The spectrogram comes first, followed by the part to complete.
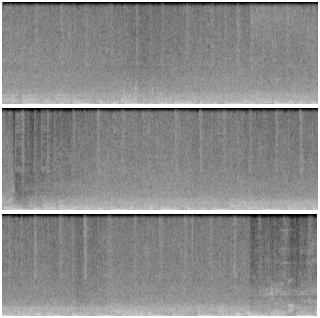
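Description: Live rock 'n' roll band playing loudly, with a steady low drum-and-bass beat about twice a second and a brief dip in the sound about six and a half seconds in.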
